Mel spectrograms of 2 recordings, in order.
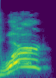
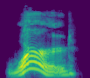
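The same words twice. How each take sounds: First: High, questioning Word; mock cellmate asking Word; cellmate's slang. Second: Lower, puzzled repeat of Word; clueless copy of Word; confused echo. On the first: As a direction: toss it off like a street greeting. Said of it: "He looks at me and he says". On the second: Retold or imitated. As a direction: echo it back not knowing what it means. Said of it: "And I'm like".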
